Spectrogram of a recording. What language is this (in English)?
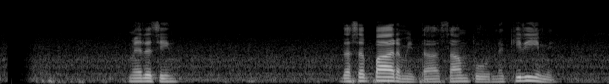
Sinhala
